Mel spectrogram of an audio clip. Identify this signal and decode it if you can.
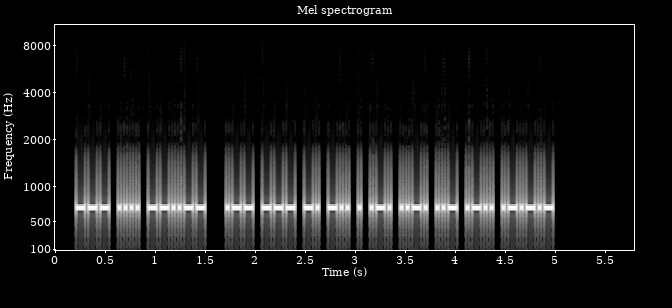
Morse code, heard as a keyed tone, about 40 wpm, 700 Hz. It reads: OH, WONDERFUL.
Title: Sentences from Top 1100 Words 40wpm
